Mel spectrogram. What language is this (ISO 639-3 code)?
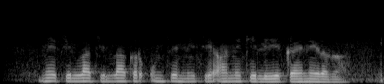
hin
